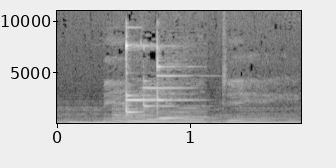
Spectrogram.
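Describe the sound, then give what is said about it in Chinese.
A short, bright chime of a mobile phone text message alert, received while walking along a road, a few quick ringing tones in succession, sounding over a steady low background tone. “那天我一个人走在路上，突然收到你这样一条短信。”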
